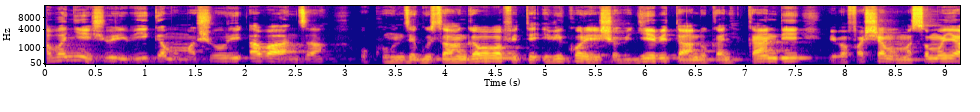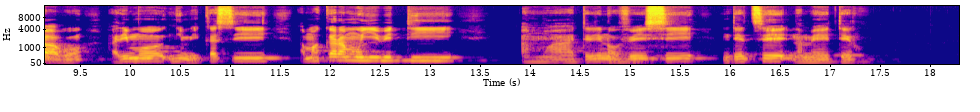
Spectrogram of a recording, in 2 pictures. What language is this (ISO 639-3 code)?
kin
